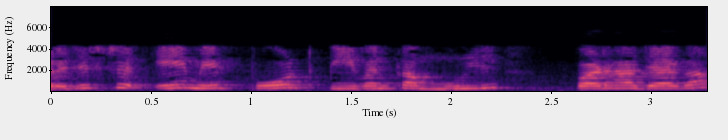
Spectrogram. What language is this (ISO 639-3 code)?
hin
